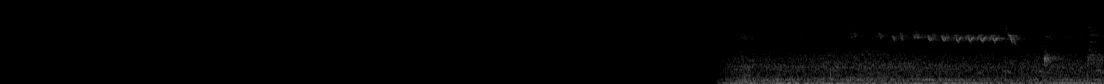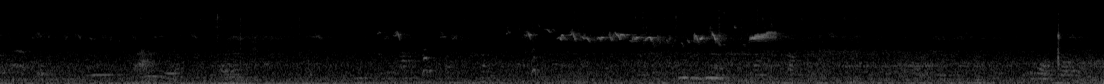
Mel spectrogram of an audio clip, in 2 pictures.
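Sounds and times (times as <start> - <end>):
bird chirps: 8.4 - 19.7.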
